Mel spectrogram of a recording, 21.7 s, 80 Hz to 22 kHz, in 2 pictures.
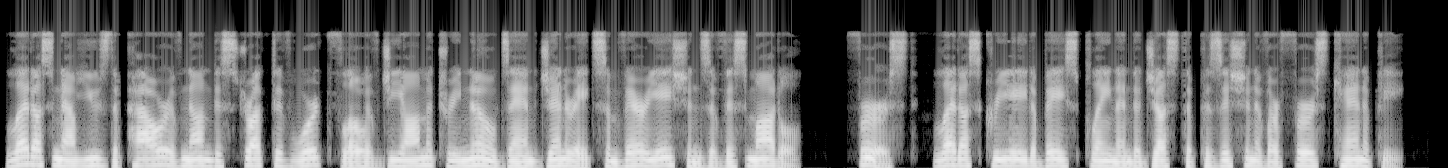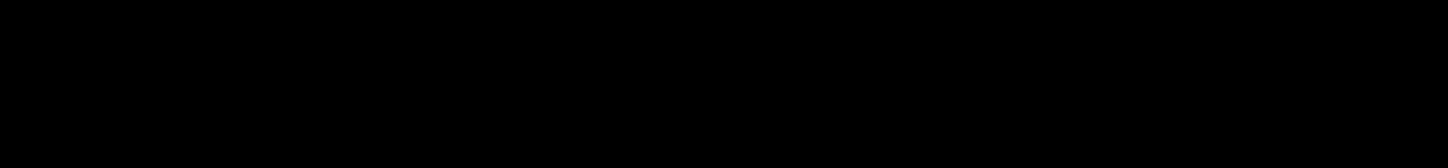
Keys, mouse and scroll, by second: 4.1 click, 5.5-6.0 scroll up 2, 6.0-6.9 scroll down 3, 6.9-8.8 middle drag, 8.8 shift+a, 13.8 s, 18.7-21.7 middle drag.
